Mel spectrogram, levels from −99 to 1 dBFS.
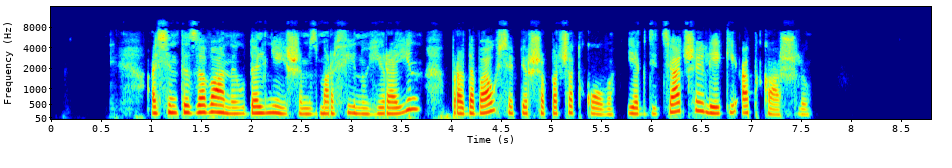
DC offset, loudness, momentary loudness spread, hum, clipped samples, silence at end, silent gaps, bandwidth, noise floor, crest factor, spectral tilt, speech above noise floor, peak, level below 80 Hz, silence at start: under 0.1%; -19 LUFS; 9 LU; none; under 0.1%; 1.25 s; none; 9.4 kHz; under -90 dBFS; 18 dB; -5.5 dB/octave; over 71 dB; -2 dBFS; -54 dBFS; 0.85 s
